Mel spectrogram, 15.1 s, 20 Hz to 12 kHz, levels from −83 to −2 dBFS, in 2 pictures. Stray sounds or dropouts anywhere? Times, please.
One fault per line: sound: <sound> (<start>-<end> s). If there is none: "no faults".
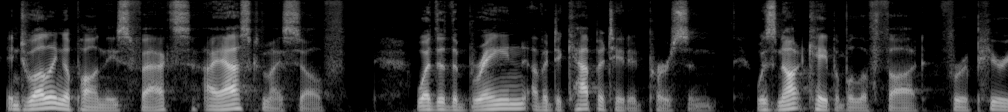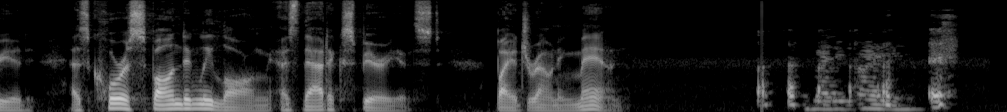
sound: laugh (13.2-14.8 s)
